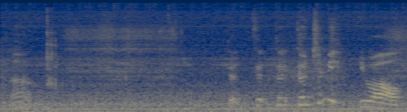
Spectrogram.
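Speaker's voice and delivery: bashful little sprite voice, shy and whispering. Voicing a sprite greeting the party from behind hair: shy sprite voice. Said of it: "Seems a bit shy".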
